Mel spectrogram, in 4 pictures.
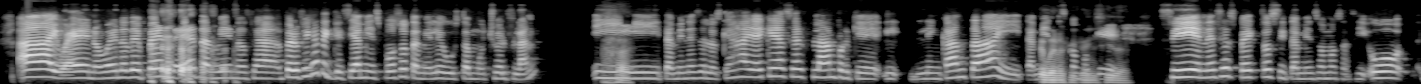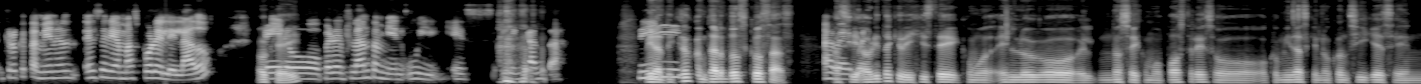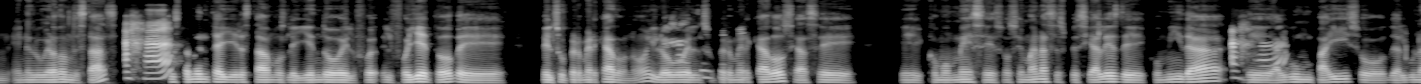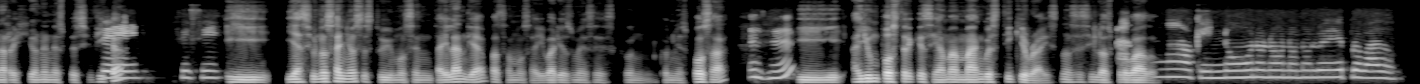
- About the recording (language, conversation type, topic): Spanish, unstructured, ¿Qué te hace sonreír sin importar el día que tengas?
- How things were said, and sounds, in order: laugh; other background noise; laugh; in English: "sticky rice"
